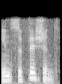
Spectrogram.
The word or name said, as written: insufficient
